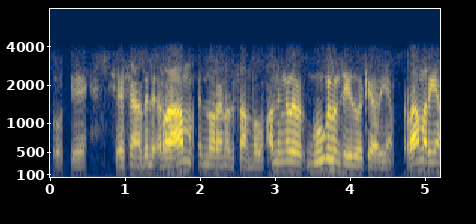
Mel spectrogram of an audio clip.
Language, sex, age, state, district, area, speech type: Malayalam, male, 18-30, Kerala, Kollam, rural, conversation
